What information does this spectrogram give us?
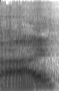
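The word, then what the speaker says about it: ز: raw okay and then this one z z the z sound without your tongue and the last letter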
